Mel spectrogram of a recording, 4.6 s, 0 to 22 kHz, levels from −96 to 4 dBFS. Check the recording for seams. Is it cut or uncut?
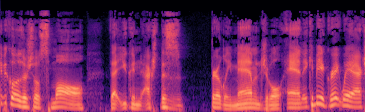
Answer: uncut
